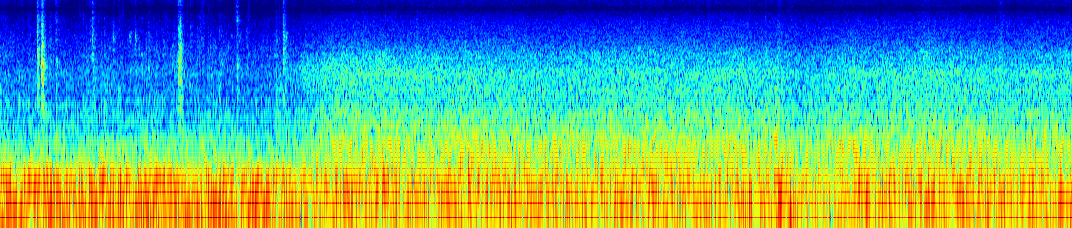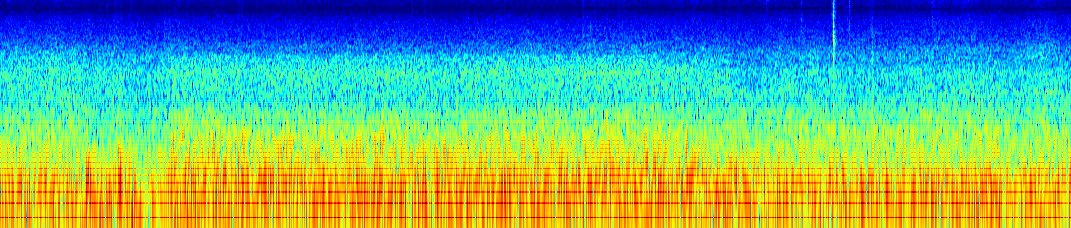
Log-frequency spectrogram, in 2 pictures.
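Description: Steady road noise from a car cruising along a highway in Minnesota in the fall, a loud continuous rumble and wind roar with no breaks, heard from inside the vehicle for the whole stretch.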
